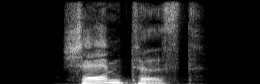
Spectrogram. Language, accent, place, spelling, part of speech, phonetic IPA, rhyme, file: German, Germany, Berlin, schämtest, verb, [ˈʃɛːmtəst], -ɛːmtəst, De-schämtest.ogg
- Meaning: inflection of schämen: 1. second-person singular preterite 2. second-person singular subjunctive II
